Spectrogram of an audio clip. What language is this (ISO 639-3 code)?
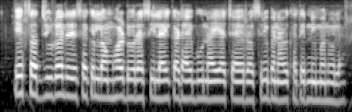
bho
